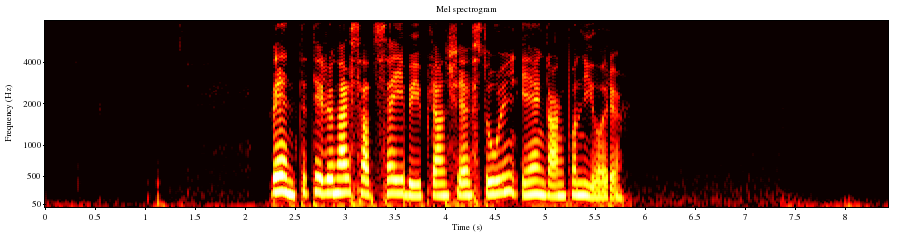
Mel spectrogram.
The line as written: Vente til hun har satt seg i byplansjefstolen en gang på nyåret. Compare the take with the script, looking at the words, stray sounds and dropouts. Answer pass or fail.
pass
